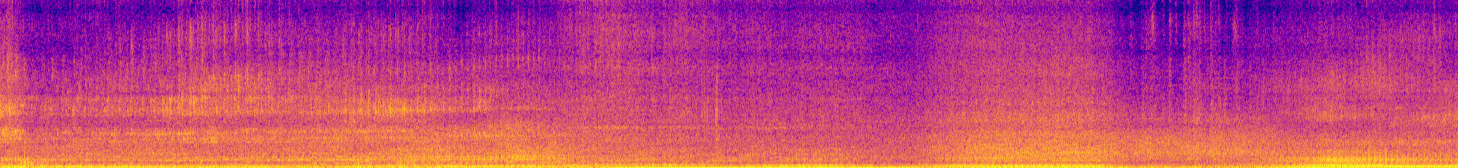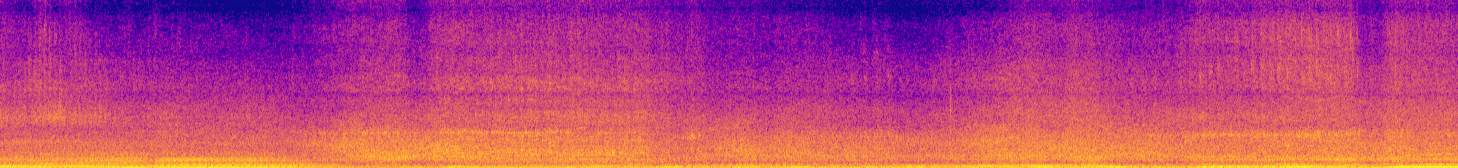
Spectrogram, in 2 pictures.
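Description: Classic cars and trucks pulling away one after another, their engines accelerating and fading, with a deep engine tone loudest about six to nine seconds in.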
